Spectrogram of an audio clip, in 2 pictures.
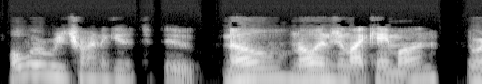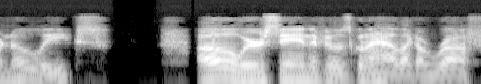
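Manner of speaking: ordinary delivery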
